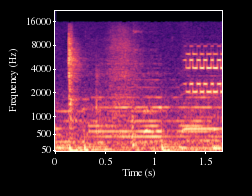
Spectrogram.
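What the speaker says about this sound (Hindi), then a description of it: "लगता है मम्मी मेरे फ्रेंड का फोन आ रहा है" An electronic phone ringtone chirps in a bright repeating pattern, fairly close and steady, with no one speaking over it.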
